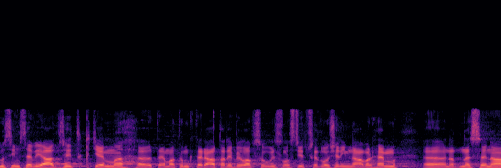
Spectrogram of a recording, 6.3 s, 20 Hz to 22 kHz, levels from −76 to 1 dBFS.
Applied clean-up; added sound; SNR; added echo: none; none; none; none.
